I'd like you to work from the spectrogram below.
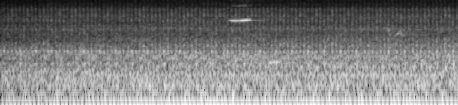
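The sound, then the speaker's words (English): A pickup truck towing a horse trailer runs its engine, a faint, steady low rumble with an even idle and no other sound. “Mira, allá viene la camioneta y Mimi.”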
